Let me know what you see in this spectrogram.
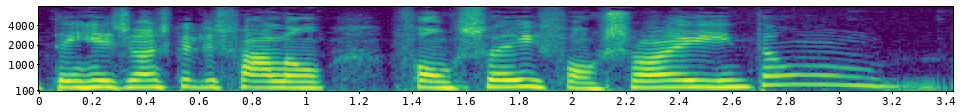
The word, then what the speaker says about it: Feng Shui: É, bom, pode falar Feng Shui, tá? Não tem problema. A pronúncia é mais parecida na China é algo como Feng Shui feng shui.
